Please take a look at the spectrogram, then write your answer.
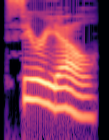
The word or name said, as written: cyrielle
